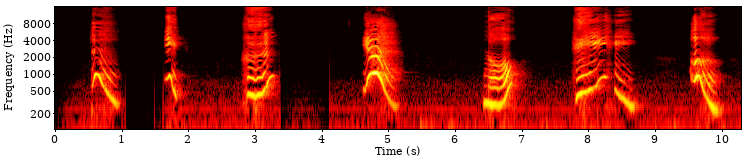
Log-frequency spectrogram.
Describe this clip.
Anime Magical Girl Voice
Me trying to sound like a cute anime girl, and the normal sounds one would make. If you want, you can place a link into the comments of the work using the sound. Thank you.
anime, cute, female, giggle, girl, hurt, magical, no, voice, woman, yes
